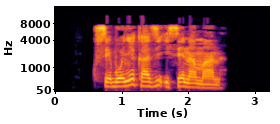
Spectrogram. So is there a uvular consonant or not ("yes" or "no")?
no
